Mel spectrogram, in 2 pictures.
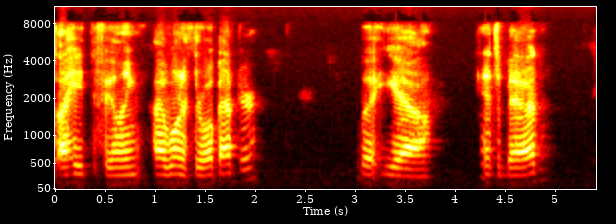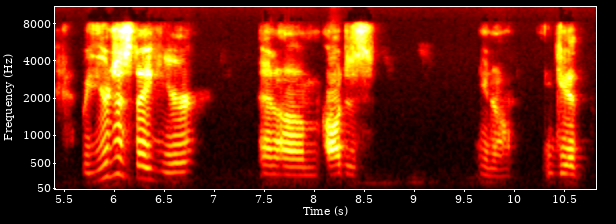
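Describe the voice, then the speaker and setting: A man voicing a character in a game roleplay, talking in a halting, hesitant way full of fillers. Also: fairly high pitch, bright, forceful tone, low-quality recording. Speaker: roleplay player.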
